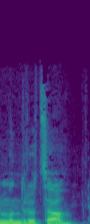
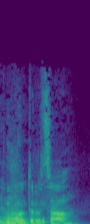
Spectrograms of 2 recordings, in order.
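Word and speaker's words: Mundruczó: Tak, Kornel Mundruco. – Dobrze, wymawia pan nazwisko węgierskie. – Mundruco.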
